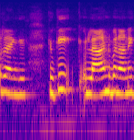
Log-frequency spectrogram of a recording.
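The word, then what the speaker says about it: Gland: इसके हेडक्वार्टर्स कहाँ पे हैं, लैंड, इसमें G साइलेंट है।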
